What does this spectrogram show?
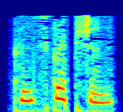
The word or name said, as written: conscription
